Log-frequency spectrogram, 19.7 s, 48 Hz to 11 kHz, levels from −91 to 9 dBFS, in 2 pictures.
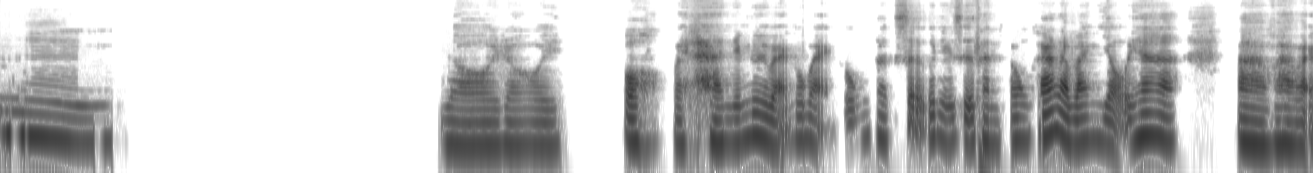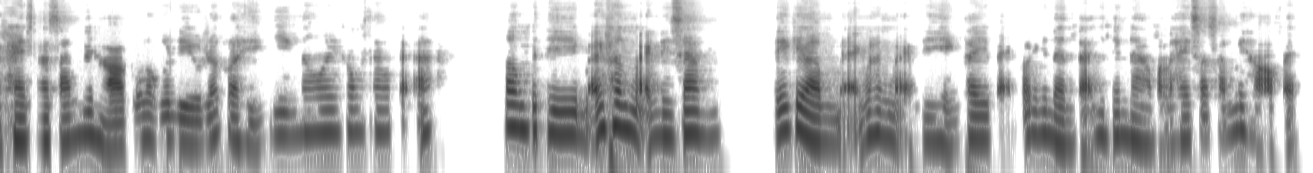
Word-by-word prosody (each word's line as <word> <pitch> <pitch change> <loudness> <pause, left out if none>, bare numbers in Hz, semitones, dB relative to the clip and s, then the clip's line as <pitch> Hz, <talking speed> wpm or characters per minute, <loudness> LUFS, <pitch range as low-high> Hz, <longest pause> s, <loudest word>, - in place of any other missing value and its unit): Ừm. 150 -5 -2 2.4
Rồi, 120 -1 0
rồi. 120 0 -3 0.5
Ồ! 135 -1 +2
Vậy 130 - -2
là 130 - +5
những 130 +3 -1
người 160 -2 +3
bạn 125 - +3
của 145 - 0
bạn 145 - 0
cũng 120 +6 -6
thật 145 - -2
sự - - -1
có 150 - +1
những 135 -3 -2
sự 130 -1 +1
thành 130 -1 -1
công 140 0 0
khá 155 +4 +8
là 155 - +8
vang 135 +1 +3
dội 135 +1 +1
ha! 155 -3 +5 0.4
À, 125 -3 +4
và 125 -1 +4
bạn 120 - +4
hay 140 -1 +2
so 140 -1 -9
sánh 135 +1 0
với 165 - 0
họ 115 +1 +7
cũng 140 - -7
là 150 - -3
cái 145 - -3
điều 130 -2 -1
rất 150 +6 -6
là 140 - 0
hiển 120 -1 -9
nhiên 165 0 -7
thôi, 175 +1 -3
không 180 -1 -5
sao 175 -1 -6
cả. 175 - -4 0.5
Vâng, 210 -2 +4
vậy 190 - -2
thì 165 -2 +2
bản 190 - +3
thân 205 -2 +4
bạn 160 - +1
thì 155 - 0
sao? 170 +2 +3 0.5
Ý 175 +3 +1
cái 190 -2 +4
là 145 -3 +7
bạn 130 -1 -8
bản - - -3
thân 155 - -5
bạn - - -5
thì 140 - -8
hiện 120 -3 -7
thay 145 -1 -1
bạn - - -6
có - - -3
những 170 - -5
cái 130 -2 0
nền 125 - -11
tảng - - 0
như 160 - -4
thế 155 - -2
nào 140 -5 -3
bạn - - -6
lại - - -9
hay 140 0 -4
so 140 - -4
sánh 145 +4 -9
với 190 +1 -3
họ - - -1
vậy? - - -4
140 Hz, 240 wpm, -23 LUFS, 130-160 Hz, 2.4 s, khá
